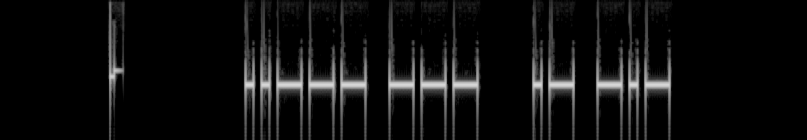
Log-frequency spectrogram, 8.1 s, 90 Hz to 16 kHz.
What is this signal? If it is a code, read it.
Morse code, heard as a keyed tone, about 15 wpm, 700 Hz. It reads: 2O AK
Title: Winter Field Day Exchanges Encore 15wpm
